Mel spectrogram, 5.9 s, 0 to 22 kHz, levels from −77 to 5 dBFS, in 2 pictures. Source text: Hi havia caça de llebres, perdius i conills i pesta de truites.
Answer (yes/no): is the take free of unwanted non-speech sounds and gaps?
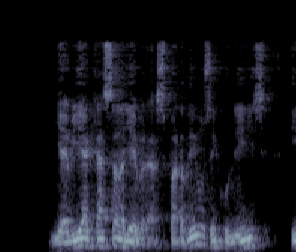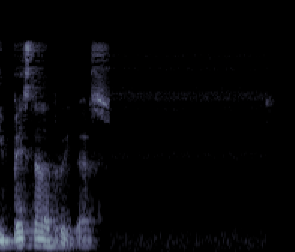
yes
